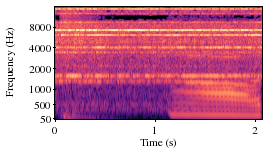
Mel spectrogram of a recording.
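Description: A telephone rings with an incoming call: a steady electronic tone, joined about halfway through by a lower, buzzing ring that holds to the end.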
